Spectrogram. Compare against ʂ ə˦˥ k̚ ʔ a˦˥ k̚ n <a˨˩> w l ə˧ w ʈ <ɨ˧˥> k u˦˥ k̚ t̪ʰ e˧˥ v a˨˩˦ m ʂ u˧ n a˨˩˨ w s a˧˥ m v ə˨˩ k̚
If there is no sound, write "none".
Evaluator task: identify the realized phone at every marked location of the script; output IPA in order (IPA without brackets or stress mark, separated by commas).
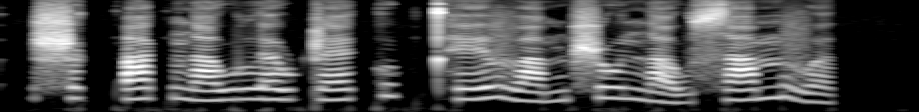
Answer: a˧˥, ɛ˧˥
